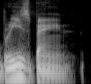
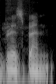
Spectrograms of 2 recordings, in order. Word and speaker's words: Brisbane: yeah it's probably like a lot of americans saying breezbain rather than brisbane but hey i don't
